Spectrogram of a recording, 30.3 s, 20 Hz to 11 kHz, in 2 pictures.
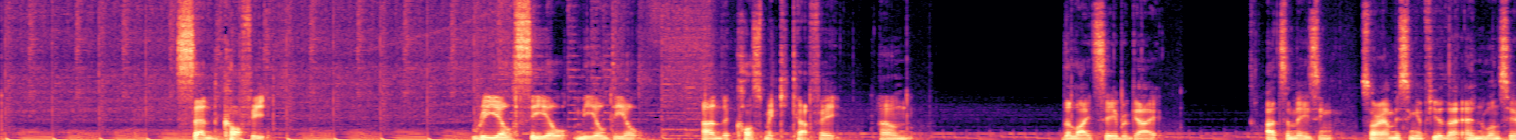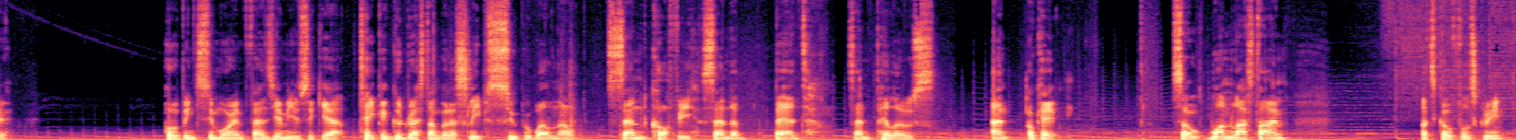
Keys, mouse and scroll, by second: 0.3-0.9 middle drag, 2.4-3.4 middle drag, 4.1 middle click, 5.8-6.8 middle drag, 7.8-8.4 middle drag, 8.8-9.9 middle drag, 9.9 click, 9.9 right click, 10.0 middle click, 10.4 middle drag, 10.6 click, 10.6 right click, 10.7 middle drag.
